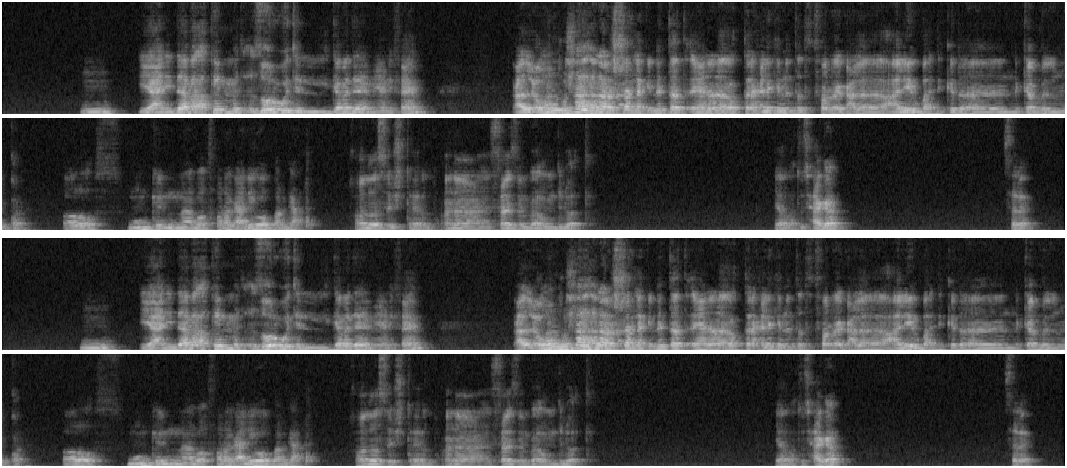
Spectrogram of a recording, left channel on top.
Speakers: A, on the right; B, on the left.
A: امم
B: يعني ده بقى قمة ذروة الجمدان يعني فاهم على العموم
A: هو انا مشكلتي
B: انا انا
A: في
B: ارشح
A: حاجه
B: لك ان انت ت- يعني انا اقترح عليك ان انت تتفرج على عليه وبعد كده نكمل المقارنة
A: خلاص ممكن ابقى اتفرج عليه وابقى ارجع
B: خلاص قشطة يلا انا هستأذن بقى اقوم دلوقتي يلا هتوس حاجة سلام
